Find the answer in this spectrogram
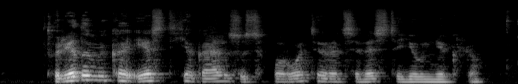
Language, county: Lithuanian, Vilnius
